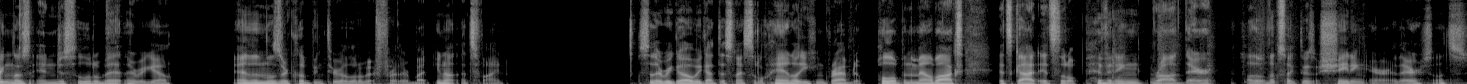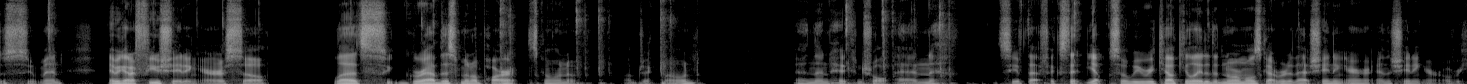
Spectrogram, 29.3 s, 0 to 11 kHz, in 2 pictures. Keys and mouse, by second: 0.2 Tab, 1.0 Tab, 3.7 a, 10.5-14.7 middle drag, 14.8 middle click, 16.8 click, 19.6 Tab, 20.4 a, 20.6 a, 21.2 a, 23.4 ctrl+n, 24.0 Tab.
